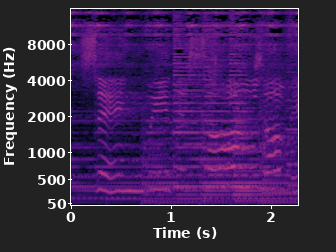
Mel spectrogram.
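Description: Church praise band playing a slow Christmas worship song, with a sung melody line over sustained chords.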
